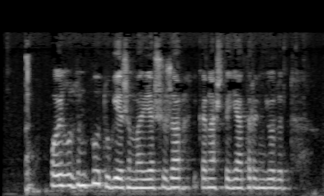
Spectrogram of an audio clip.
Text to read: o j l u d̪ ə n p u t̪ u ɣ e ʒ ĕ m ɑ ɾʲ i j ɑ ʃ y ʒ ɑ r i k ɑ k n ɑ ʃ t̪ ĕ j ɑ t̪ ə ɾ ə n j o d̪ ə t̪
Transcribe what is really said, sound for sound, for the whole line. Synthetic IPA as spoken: o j l u d̪ ə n p u t̪ u ɣ e ʒ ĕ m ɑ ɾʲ i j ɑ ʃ y ʒ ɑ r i k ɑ n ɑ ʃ t̪ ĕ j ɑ t̪ ə ɾ ə n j o d̪ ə t̪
